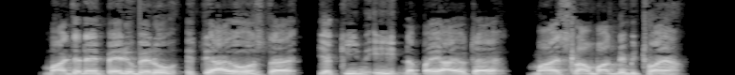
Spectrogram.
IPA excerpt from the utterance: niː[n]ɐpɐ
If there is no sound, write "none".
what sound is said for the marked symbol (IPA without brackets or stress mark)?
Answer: n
